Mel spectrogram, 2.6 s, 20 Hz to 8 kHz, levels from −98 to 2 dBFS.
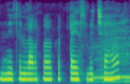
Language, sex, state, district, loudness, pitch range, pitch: Hindi, female, Jharkhand, Palamu, -15 LUFS, 205-215 Hz, 205 Hz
